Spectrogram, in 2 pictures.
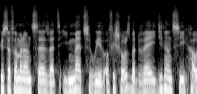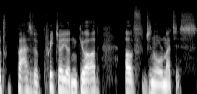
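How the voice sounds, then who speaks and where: A French accent carries through at a moderate pace. The pitch varies in an ordinary way over a quiet background. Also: man, medium pitch for a man. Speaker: video podcaster analyzing a TV series. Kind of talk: commentary summarizing a documentary. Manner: halting, many fillers and restarts.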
